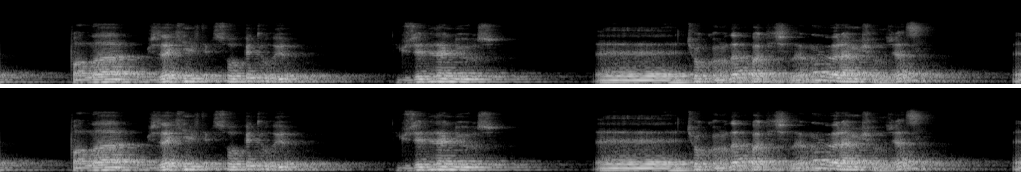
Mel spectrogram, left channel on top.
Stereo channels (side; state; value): both; identical; correlation 1.00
